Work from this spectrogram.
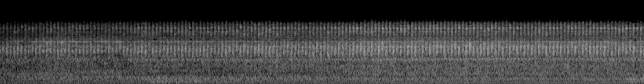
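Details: Peugeot 106 1.5 diesel (11/2002), 130,000 km, timing belt done at 73,000 km: at idle a fast, even ticking clatter of about three beats a second over a hissy background; engine noise of unknown cause.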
